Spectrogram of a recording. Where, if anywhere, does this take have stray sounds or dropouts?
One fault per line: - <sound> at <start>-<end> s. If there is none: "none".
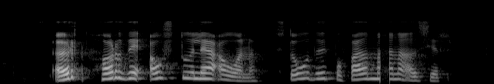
- dropout at 3.8-3.9 s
